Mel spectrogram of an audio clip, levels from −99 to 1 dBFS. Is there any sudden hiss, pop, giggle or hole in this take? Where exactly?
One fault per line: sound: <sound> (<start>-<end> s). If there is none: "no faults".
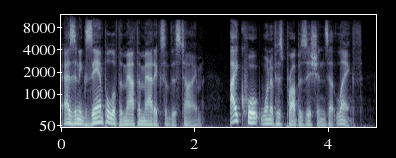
no faults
